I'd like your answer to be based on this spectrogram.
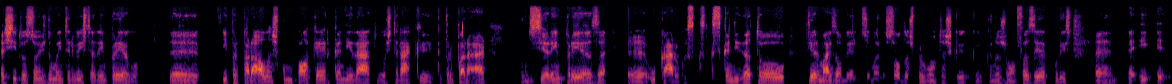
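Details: Adult male speaker, Portuguese; normal speech.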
